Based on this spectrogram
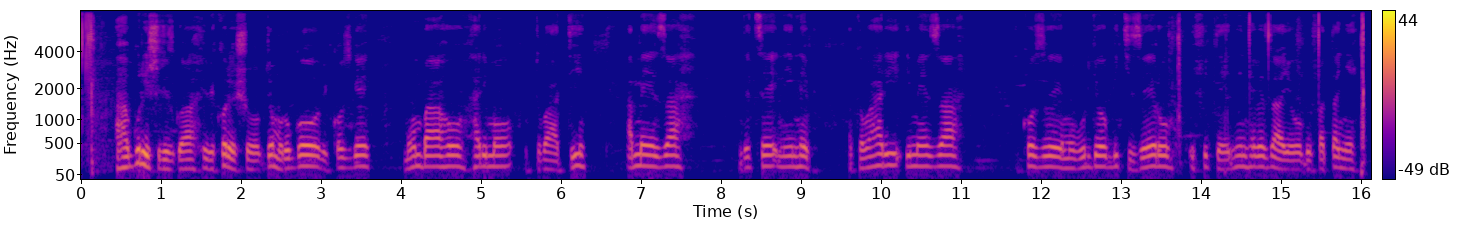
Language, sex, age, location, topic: Kinyarwanda, female, 36-49, Kigali, finance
